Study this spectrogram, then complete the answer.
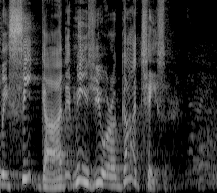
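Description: A man preaches loudly and with animation through a microphone in an echoing room.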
